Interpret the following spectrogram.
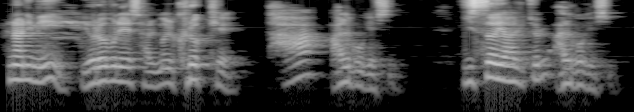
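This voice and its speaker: A man's voice: fairly high pitch, lively intonation, normal speed, mellow, reverberant. A man preaching a sermon as pastor, emphatic, with repetition and rhetorical questions. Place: church sanctuary.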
